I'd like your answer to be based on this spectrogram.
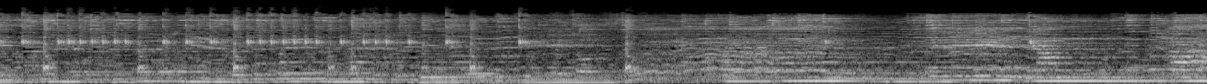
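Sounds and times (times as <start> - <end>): fast high ticking pattern: 0.0 - 5.4
low stepping melody: 0.0 - 6.6
opera accompaniment band: 0.0 - 12.0.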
